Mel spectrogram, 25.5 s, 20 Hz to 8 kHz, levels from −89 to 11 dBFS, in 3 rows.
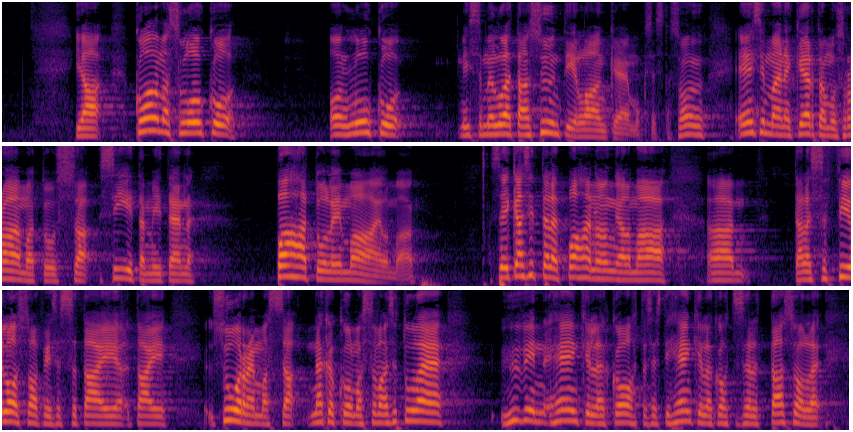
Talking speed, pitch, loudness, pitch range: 90 wpm, 180 Hz, -25 LUFS, 160-200 Hz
